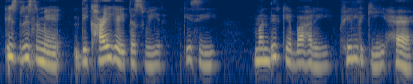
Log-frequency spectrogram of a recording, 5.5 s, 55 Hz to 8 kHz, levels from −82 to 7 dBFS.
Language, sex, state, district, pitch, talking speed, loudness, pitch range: Hindi, female, Bihar, Gaya, 190 Hz, 140 wpm, -25 LUFS, 170-230 Hz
